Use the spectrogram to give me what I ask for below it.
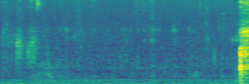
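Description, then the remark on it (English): Someone takes a quiet first sip of beer after a toast, with soft slurping and swallowing sounds over a low steady hum, ending in a brief louder rustle. “We're going in first sip here.”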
